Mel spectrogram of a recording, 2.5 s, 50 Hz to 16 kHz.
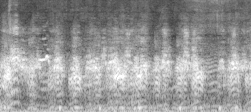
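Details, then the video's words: A flock of domestic ducks on a farm, calling together: dense overlapping raspy quacks and laughing calls in a continuous chorus. "26 Quacking and Laughing Ducks!"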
